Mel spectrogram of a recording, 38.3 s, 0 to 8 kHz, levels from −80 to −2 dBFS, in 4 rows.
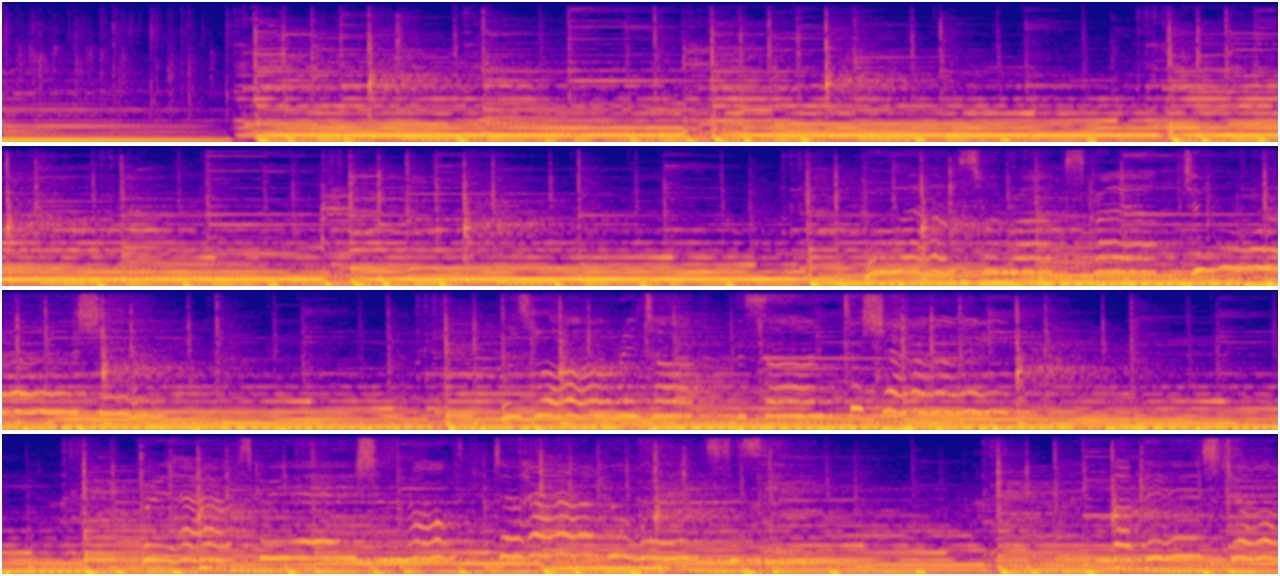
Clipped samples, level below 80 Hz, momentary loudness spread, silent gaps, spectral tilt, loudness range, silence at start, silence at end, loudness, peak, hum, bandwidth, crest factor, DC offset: under 0.1%; -18 dBFS; 4 LU; none; -8 dB/octave; 2 LU; 0 s; 0 s; -16 LUFS; 0 dBFS; none; 7.6 kHz; 14 dB; under 0.1%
